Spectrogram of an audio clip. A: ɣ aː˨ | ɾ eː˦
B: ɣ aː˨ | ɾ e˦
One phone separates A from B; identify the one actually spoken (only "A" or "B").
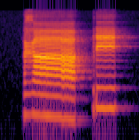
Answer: B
